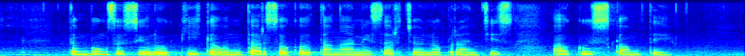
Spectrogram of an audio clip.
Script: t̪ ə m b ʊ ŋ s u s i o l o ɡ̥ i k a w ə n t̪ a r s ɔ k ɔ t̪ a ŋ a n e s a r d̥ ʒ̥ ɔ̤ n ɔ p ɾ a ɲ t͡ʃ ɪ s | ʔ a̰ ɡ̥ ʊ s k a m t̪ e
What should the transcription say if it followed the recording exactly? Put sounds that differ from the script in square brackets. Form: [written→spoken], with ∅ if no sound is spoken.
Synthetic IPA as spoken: t̪ ə m b ʊ ŋ s [u→o] s i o l o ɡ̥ i k a w ə n t̪ a r s ɔ k ɔ t̪ a ŋ a n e s a r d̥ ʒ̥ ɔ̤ n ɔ p ɾ a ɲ t͡ʃ ɪ s | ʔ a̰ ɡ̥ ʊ s k a m t̪ e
